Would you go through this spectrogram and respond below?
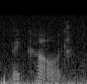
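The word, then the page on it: bekar: dialetto croato di Lukezi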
